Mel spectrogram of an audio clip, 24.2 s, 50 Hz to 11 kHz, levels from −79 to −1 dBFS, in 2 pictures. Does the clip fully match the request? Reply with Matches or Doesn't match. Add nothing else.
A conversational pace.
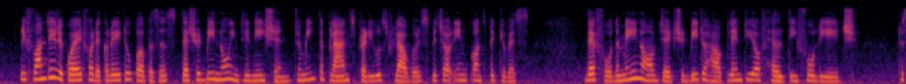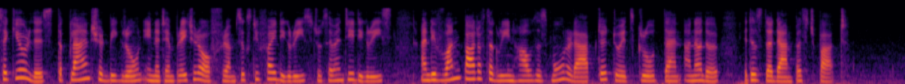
Matches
